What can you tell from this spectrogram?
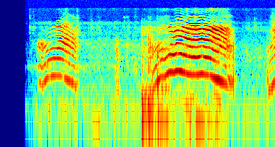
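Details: Kitten meowing indoors: two arched, harmonic meows, a short one then a longer drawn-out cry rising and falling, with a third starting at the end; quiet room background.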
